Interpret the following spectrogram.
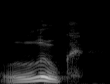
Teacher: But in my name, Luke, there isn't a y there.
